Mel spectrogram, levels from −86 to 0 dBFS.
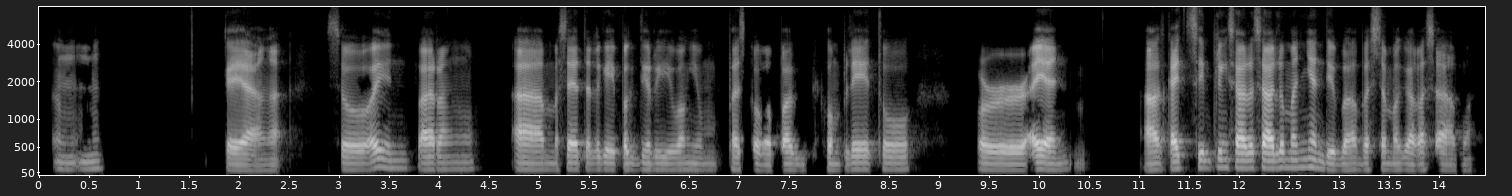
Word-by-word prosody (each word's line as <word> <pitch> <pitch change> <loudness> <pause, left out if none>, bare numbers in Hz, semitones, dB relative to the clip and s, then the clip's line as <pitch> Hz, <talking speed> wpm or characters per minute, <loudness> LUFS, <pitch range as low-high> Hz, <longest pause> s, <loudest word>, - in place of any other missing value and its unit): Mm. 120 +2 -12 1.2
Kaya 100 -1 +4 0.2
nga. 100 - -4 0.5
So 110 0 -2
ayun 135 -3 -1
parang, 115 +1 -2 0.3
ah, 110 -1 +3
masaya 115 +1 0
talaga 115 0 -4
ipagdiriwang 110 0 -5
yung 105 0 -12 0.2
Pasko 110 - -3
kapag 100 +1 -1 0.3
kumpleto 110 +1 -3 0.6
or 105 -1 +2
ayan, 110 -1 +6 0.8
ah, 105 +1 +4
kahit 120 0 +4
simpleng 135 +2 -2
salo-salo 135 0 +6
man 140 0 -2
yan, 150 -2 0
'di 105 -1 +1
ba, 105 +1 -2
basta 110 0 -2
magkakasama 105 -2 -3
110 Hz, 110 wpm, -26 LUFS, 105-120 Hz, 1.2 s, ayan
